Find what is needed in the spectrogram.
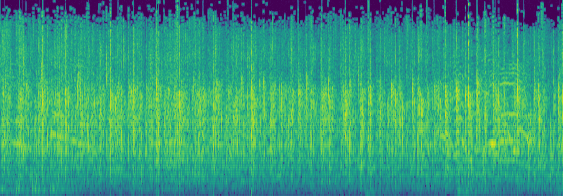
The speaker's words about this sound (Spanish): Y pues nada, muchas gracias a todos y me gustaría que os dieseis un aplauso entre vosotros porque sois los grandes mecenas de todo ello, ¿vale?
